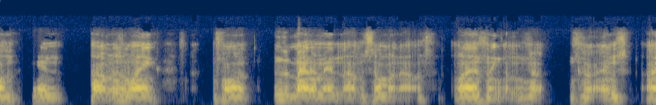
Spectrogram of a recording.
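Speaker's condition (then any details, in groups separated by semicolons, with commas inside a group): ALS; about two years since onset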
